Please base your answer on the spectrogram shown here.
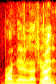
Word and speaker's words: Lavia: How do you pronounce his name? Romeo Lavia.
